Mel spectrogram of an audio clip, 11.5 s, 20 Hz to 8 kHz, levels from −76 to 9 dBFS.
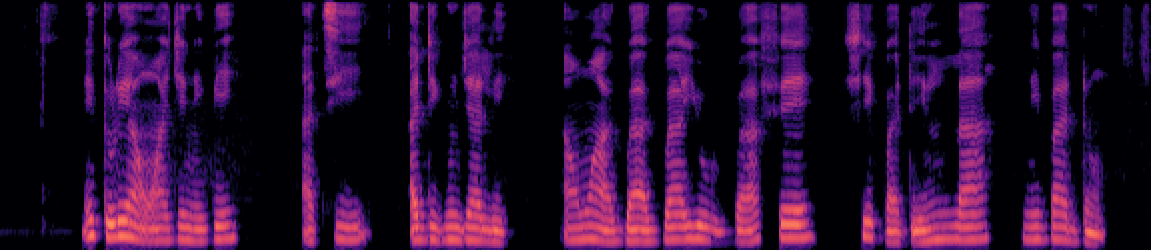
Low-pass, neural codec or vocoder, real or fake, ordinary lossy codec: none; none; real; none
